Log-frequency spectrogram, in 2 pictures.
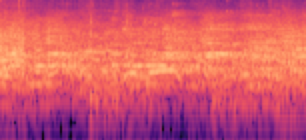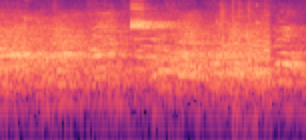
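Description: Live sound of a basketball game in a gym: the ball bouncing on the hardwood, sneakers squeaking in short chirps, and spectators talking, all echoing in the large hall.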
